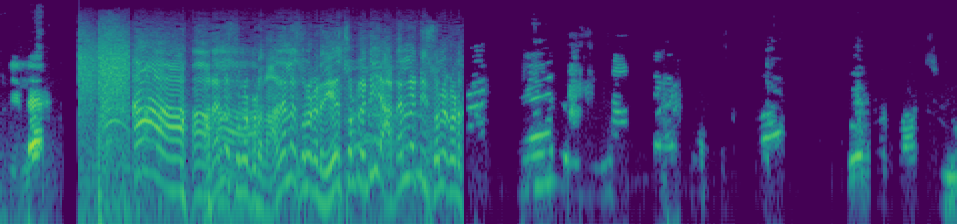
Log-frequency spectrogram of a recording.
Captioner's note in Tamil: சிரிப்பு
